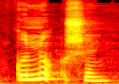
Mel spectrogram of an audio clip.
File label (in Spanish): bendecir, Mixe, Mujer; Religión; INALI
